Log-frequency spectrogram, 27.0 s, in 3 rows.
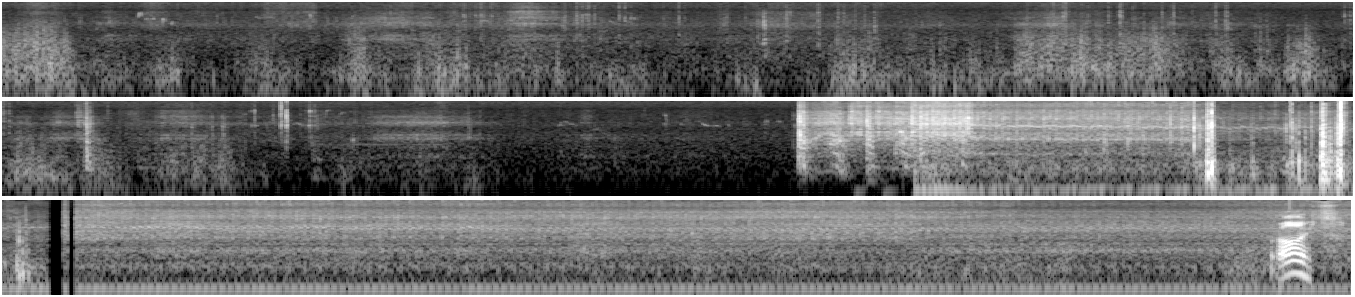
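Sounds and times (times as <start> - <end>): motorcycle engine starting and idling: 14.3 - 27.0.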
